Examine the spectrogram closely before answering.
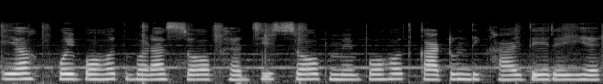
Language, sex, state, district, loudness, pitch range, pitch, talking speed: Hindi, female, Jharkhand, Palamu, -16 LUFS, 225-245 Hz, 235 Hz, 150 wpm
